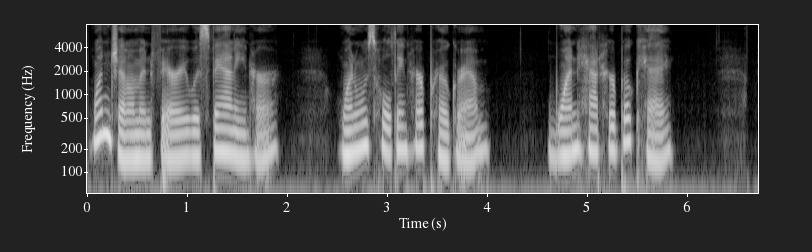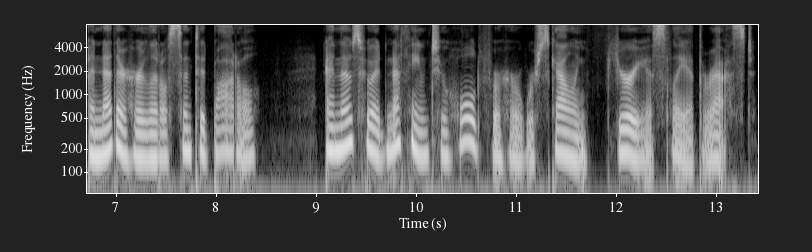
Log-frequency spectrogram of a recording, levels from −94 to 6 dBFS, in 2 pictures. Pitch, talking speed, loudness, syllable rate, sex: 175 Hz, 155 wpm, -18 LUFS, 5.3 syllables/s, female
